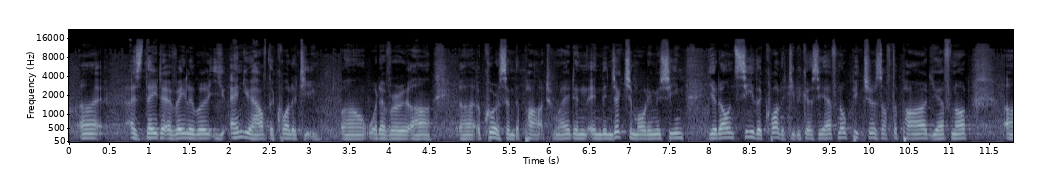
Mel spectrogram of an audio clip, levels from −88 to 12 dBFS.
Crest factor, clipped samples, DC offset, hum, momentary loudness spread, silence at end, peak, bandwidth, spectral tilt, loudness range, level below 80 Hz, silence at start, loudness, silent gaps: 16 dB; under 0.1%; under 0.1%; none; 7 LU; 0 s; -10 dBFS; 15.5 kHz; -4.5 dB/octave; 2 LU; -64 dBFS; 0 s; -26 LUFS; none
